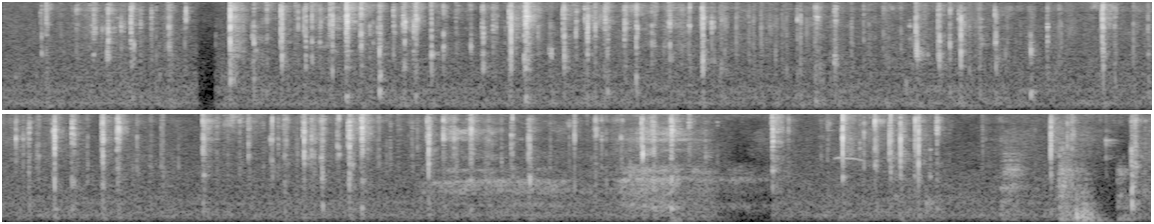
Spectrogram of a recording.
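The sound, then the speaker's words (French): Fingers type quickly on a laptop keyboard, producing a continuous faint patter of many light key clicks with irregular rhythm and occasional sharper taps. “Qui tape sur son ordi là?”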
